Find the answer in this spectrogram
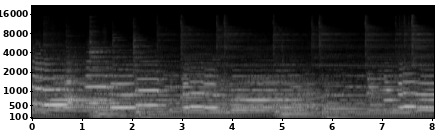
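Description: A high school jazz band playing live: brass and woodwinds, flutes and clarinet among them, sound sustained chords, with the notes changing about once a second.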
